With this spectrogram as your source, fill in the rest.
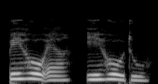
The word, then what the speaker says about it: beærede: Means honored or privileged. Pronounced. beh-air-eh-duh.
